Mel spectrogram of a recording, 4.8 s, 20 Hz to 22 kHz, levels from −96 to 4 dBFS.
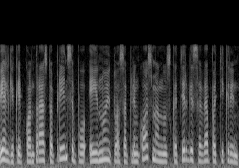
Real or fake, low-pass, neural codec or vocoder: real; 7.2 kHz; none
